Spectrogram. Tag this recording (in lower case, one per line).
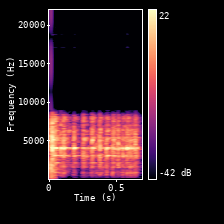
coin (dropping)
domestic sounds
